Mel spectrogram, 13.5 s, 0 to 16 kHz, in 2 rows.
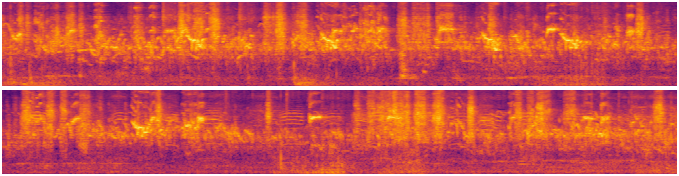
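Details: Playing budgerigars of many colours chirping in a colony, August 25, 2023; long unbroken chorus of high chirps, warbles and squawks from numerous birds.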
